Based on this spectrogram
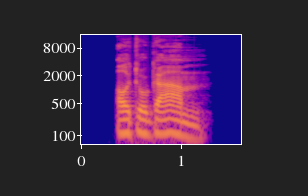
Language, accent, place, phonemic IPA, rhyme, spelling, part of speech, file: German, Germany, Berlin, /aʊ̯toˈɡaːm/, -aːm, autogam, adjective, De-autogam.ogg
- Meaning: autogamous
